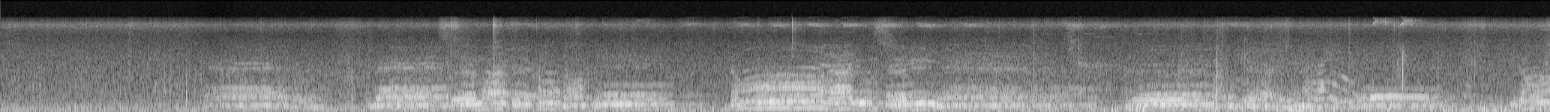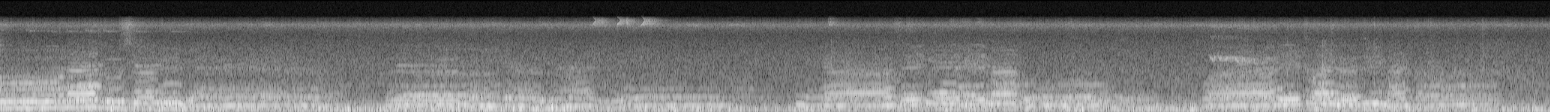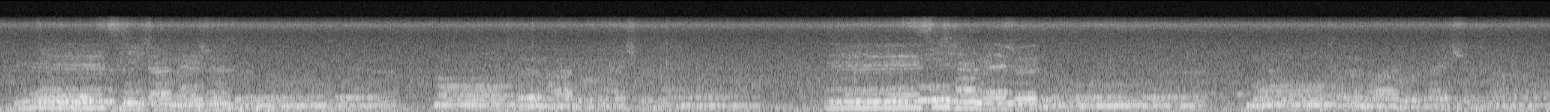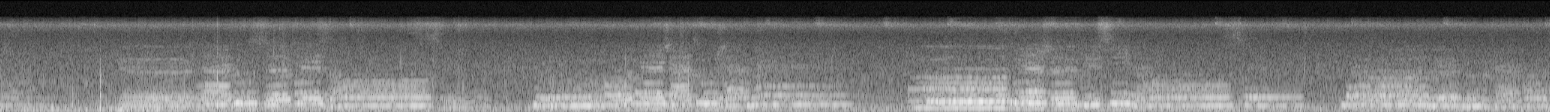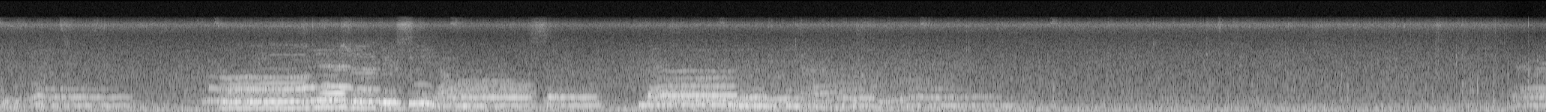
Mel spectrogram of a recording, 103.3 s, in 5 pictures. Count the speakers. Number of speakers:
0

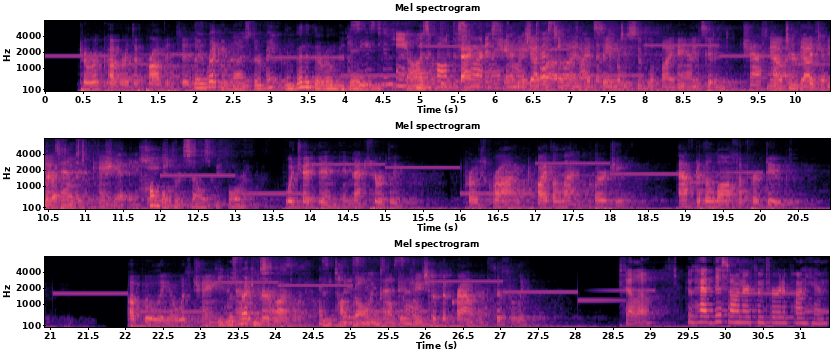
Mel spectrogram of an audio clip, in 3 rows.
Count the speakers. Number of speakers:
7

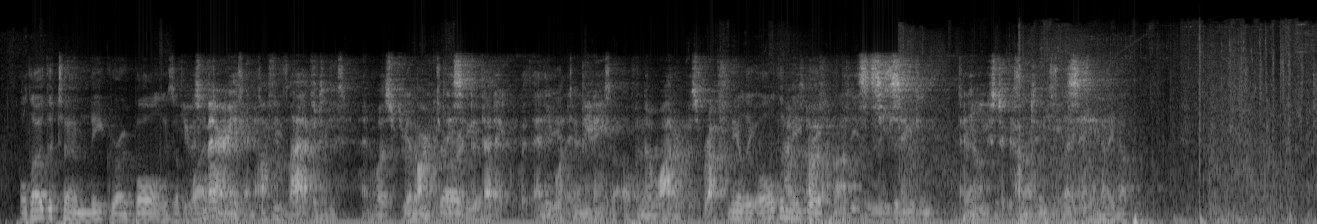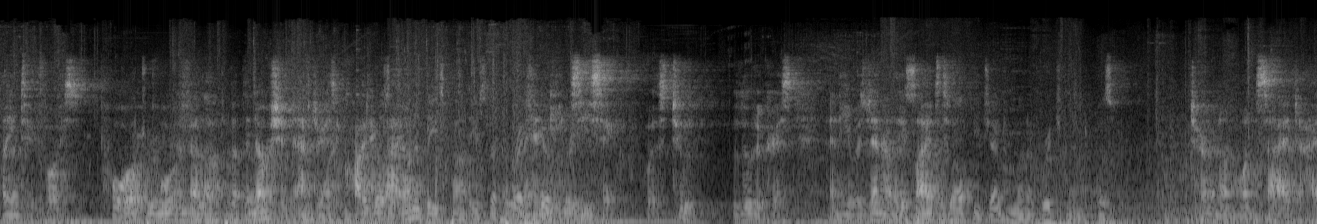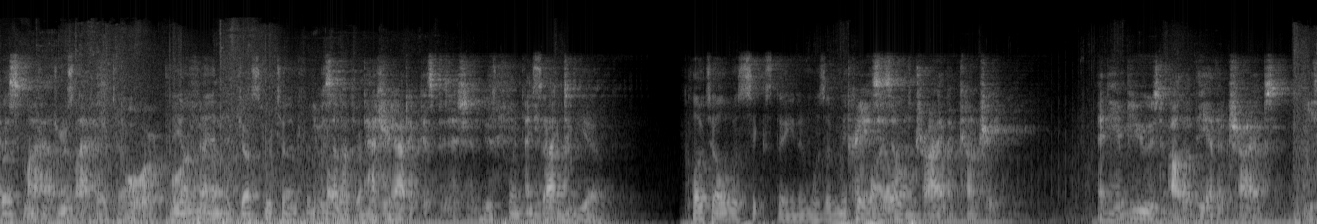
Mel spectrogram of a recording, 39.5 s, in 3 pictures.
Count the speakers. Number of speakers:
2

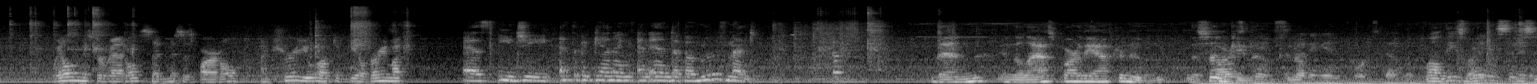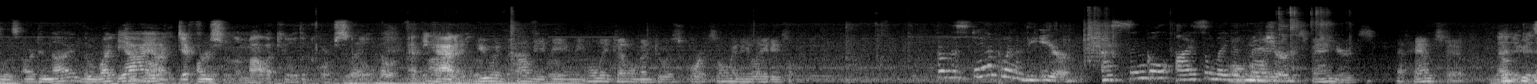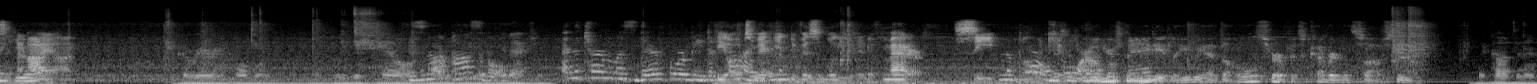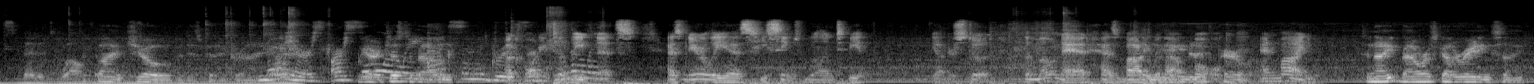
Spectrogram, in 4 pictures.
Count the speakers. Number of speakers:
6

